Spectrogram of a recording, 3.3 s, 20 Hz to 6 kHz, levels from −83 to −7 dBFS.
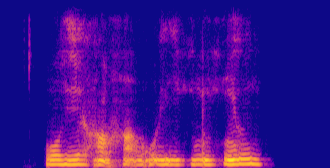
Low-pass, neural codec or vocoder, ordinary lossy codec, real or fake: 5.4 kHz; codec, 16 kHz, 1 kbps, FunCodec, trained on Chinese and English, 50 frames a second; Opus, 24 kbps; fake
